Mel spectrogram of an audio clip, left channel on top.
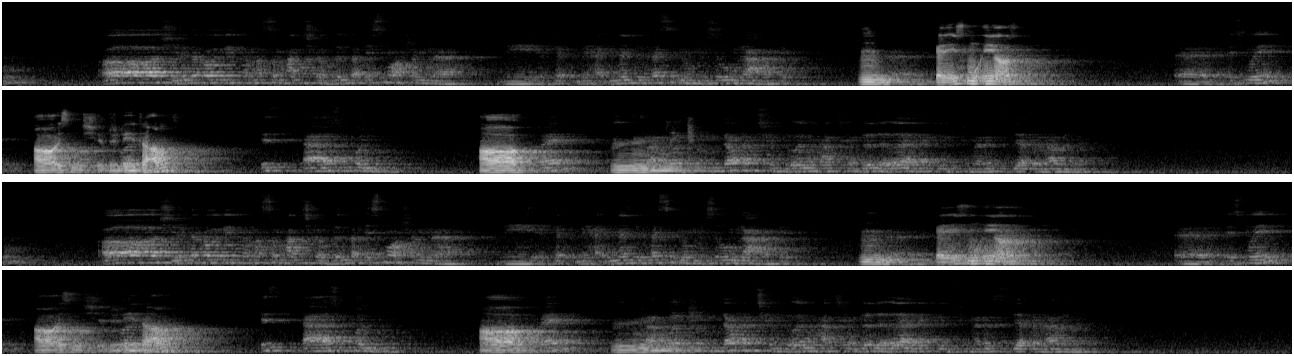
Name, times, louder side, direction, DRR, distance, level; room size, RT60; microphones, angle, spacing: voice 1, 1.0-4.5 4.9-7.9 8.8-9.3 9.8-10.2 11.7-12.7 14.1-14.5 15.5-16.8 18.3-18.6 19.3-23.8, left 1 dB, 50° right, -5 dB, 1.1 m, -35 dB
voice 2, 8.6-8.9 9.3-10.1 13.2-14.6 17.7-18.1 19.0-19.7, left 5 dB, 90° left, 8 dB, 0.3 m, -20 dB
5.0 x 4.2 x 2.3 m, 1.4 s
head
